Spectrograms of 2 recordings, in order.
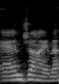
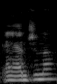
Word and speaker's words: angina: I might say angina, you might say angina. Neither one of us are incorrect, as long as you know what you're talking about.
